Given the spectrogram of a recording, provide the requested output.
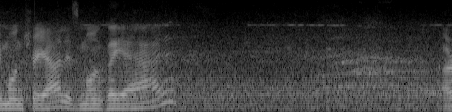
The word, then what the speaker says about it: Montreal: proper the proper way to say montreal is montreal all right no i don't speak french my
